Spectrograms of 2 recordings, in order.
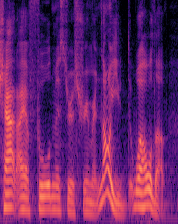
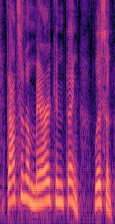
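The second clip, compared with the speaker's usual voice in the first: ordinary delivery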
